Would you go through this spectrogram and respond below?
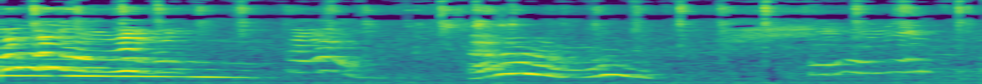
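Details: Basenji named Ragnar, upset and screeching indoors in a small room: wavering, yodel-like harmonic wails that slide down and then rise in short bursts, with pauses between, over quiet room background.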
